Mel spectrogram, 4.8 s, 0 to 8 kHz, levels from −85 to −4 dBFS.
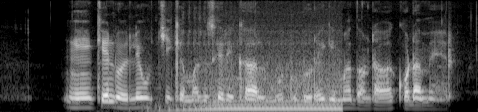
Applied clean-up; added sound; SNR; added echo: none; Engine starting; 7 dB; none.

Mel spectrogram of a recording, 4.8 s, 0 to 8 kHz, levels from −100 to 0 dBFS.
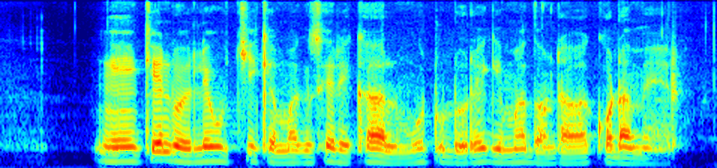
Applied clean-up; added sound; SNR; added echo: none; none; none; none.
